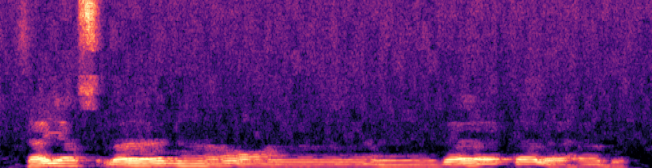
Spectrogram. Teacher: Hukum tajwidnya ikhfa ya. Dibacanya samar-samar, ditahan 2 harokat.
